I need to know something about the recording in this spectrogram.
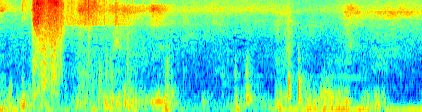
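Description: Plastic sled towed fast through deep snow: irregular hissing and scraping as snow sprays over the phone's microphone and the sled, over a low steady drone, with a brief lull about a second in.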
